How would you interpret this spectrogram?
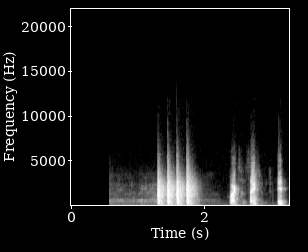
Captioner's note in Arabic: ضربات المطرقة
